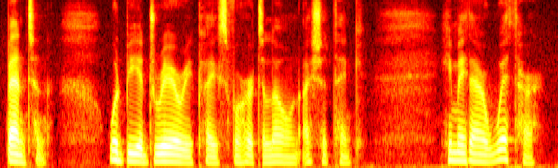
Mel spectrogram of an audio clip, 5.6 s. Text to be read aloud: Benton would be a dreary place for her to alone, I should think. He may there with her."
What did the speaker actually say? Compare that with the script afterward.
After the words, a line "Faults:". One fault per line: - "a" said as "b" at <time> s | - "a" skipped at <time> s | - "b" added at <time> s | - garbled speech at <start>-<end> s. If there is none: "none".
Benton would be a dreary place for her to alone, I should think. He may there with her."
Faults:
none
